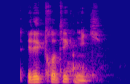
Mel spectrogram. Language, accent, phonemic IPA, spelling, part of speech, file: French, France, /e.lɛk.tʁo.tɛk.nik/, électrotechnique, adjective / noun, LL-Q150 (fra)-électrotechnique.wav
- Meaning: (adjective) electrotechnical; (noun) electrical technology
